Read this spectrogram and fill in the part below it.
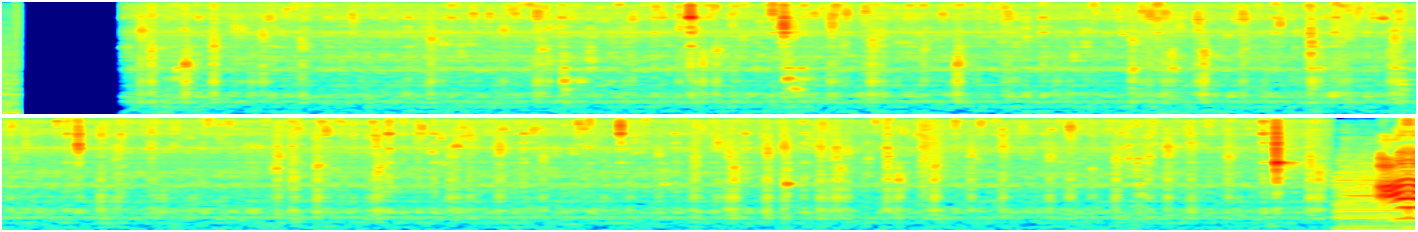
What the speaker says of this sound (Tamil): பாத்ரூம்ல யாரோ தண்ணி திருப்பி விடுற மாதிரி சத்தம் கேட்டிருக்கு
